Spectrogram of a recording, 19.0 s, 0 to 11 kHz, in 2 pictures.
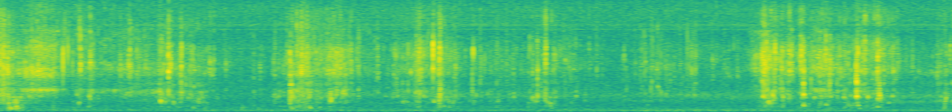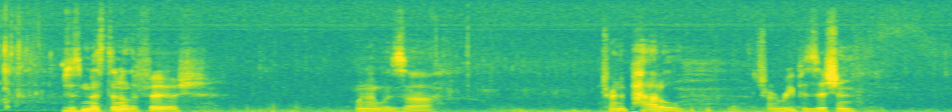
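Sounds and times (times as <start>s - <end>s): water splashing and sloshing: 0.0s - 10.6s.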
